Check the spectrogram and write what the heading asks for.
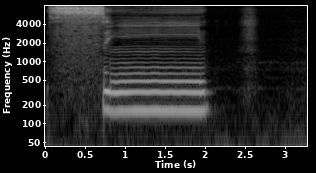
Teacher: تھوڑی سی اس میں سی T کی آواز آنی چاہیے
